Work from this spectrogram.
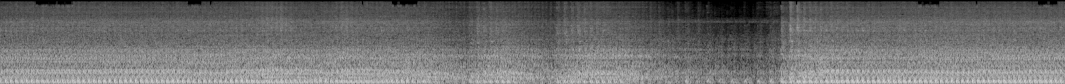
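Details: John Deere D110 mower, single-cylinder engine reassembled from a box, choke on, throttle cable just connected: fires and settles into a steady, even idle with a brief speed dip and no knocks; runs healthy.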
